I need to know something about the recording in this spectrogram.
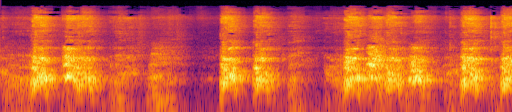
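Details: Newly imported female Tibetan Mastiff from Russia gives short clusters of two or three loud barks separated by brief silences.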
